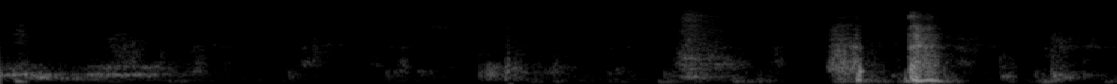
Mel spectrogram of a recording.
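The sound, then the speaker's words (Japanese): A dog makes a series of short, breathy whines and snorts in irregular bursts, the loudest pair coming near the end, with no talking. “ちょっと待ってください。犬がちょっと。”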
